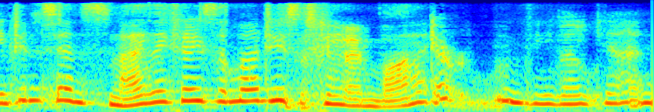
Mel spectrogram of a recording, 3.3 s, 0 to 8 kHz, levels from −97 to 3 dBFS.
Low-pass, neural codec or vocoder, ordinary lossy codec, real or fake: 7.2 kHz; codec, 16 kHz, 0.5 kbps, FreqCodec, larger model; AAC, 32 kbps; fake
